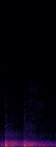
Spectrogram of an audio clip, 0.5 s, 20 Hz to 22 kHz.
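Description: Two taps on a cracked ceramic floor tile give hollow, ringing knocks with a pitch around 355 Hz that trail off over about half a second. The tile is hollow underneath across the whole area, so something dropped on it would easily break it.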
